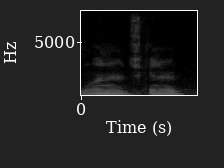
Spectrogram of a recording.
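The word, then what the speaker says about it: Lynyrd Skynyrd: We got pronounced Leonard Skard and uh all time greatest hits.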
